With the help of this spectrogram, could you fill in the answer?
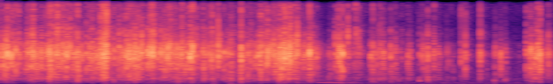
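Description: A small sealed Poppitos nacho chip bag made of shiny metallized plastic film and full of chips is held in both hands and crinkled and squeezed with the fingertips. Dense, bright crackling and crinkling runs throughout, with sharp snaps over a hissy high-frequency wash and almost no low end. The crinkling eases slightly toward the end before a final burst.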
